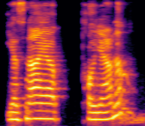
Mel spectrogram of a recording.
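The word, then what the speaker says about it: Ясная Поляна: the one tolstoy's estate is called is it yasnaya polyana correct yeah pronouncing that correctly so yeah give us a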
